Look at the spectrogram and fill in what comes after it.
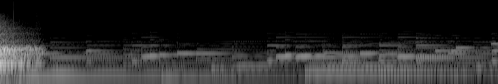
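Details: Piano or keyboard music plays gently with no animal sound heard.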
